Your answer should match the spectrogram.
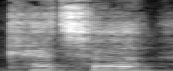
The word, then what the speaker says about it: Kether: general principles and ke is a Hebrew word Keta and it's spelled cfes and we put the vowels in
